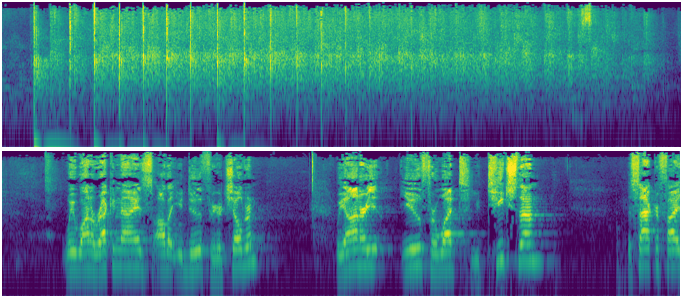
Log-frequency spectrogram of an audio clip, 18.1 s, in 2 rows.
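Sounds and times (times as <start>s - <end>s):
audience applause: 0.4s - 8.9s
speech: 9.9s - 12.6s, 13.5s - 16.4s, 17.4s - 18.0s.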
